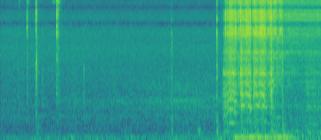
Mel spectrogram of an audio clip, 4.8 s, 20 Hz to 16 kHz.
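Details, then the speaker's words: 1959 Reliant Regal Mk5/Mk6 three-wheeler, first start attempt after 20+ years unrun, two-stroke fuel dribbled in carb; quiet cranking then short ragged firing burst that dies; carburetor flooding from stuck float. "I think she might have just fired. I think she might have just spluttered. I think she's trying. Oh man, she's trying. She is firing. It's an unmistakable sound."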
